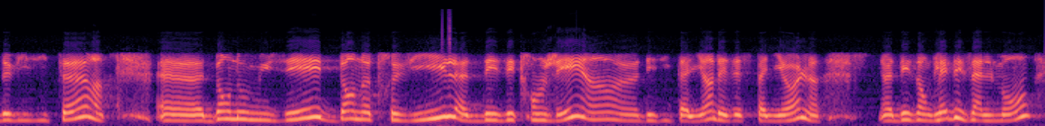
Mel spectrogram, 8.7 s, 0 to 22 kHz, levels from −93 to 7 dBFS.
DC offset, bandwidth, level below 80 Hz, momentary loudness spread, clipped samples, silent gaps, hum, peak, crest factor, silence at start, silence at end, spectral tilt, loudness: under 0.1%; 6.4 kHz; -62 dBFS; 9 LU; under 0.1%; none; none; -4 dBFS; 12 dB; 0 s; 0 s; -6.5 dB/octave; -16 LUFS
